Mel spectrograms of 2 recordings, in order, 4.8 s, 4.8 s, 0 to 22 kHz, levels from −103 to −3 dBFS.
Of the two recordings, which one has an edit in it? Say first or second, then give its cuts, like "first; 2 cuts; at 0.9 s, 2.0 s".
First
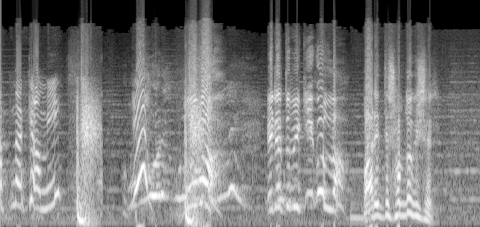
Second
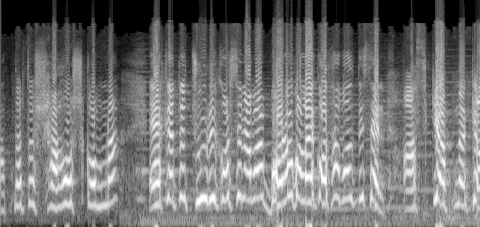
first; 1 cut; at 3.5 s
